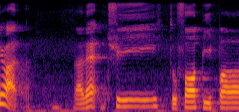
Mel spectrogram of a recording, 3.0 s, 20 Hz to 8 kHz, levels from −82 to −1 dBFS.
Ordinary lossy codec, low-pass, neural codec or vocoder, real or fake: none; 7.2 kHz; none; real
